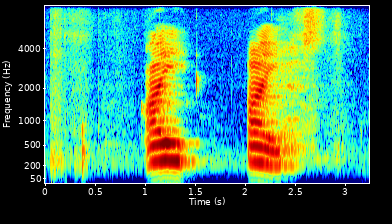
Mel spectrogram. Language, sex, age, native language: Icelandic, male, 9, Icelandic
